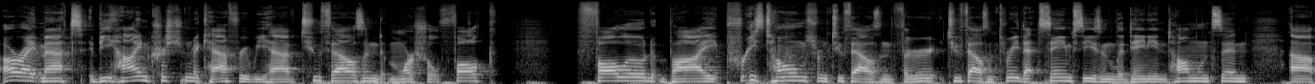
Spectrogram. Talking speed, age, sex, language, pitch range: 110 wpm, 30-49, male, English, 120-145 Hz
